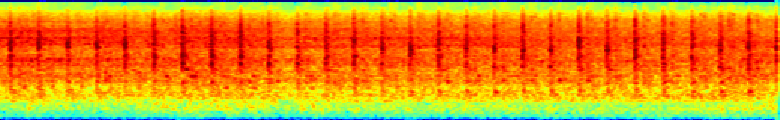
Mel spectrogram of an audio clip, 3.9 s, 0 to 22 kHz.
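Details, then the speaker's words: Abandoned 1989 Ford F250 5.8L V8, after fixing the battery and fuel injector wires: loud, quick, even ticking pulses over a raspy exhaust, steady throughout. Now runs like a normal engine, though loud. "all right it actually sounds like a normal engine for once"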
